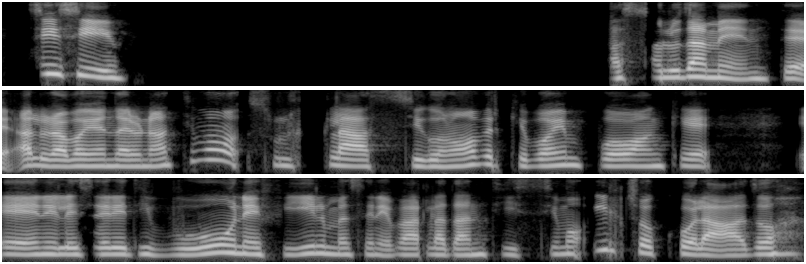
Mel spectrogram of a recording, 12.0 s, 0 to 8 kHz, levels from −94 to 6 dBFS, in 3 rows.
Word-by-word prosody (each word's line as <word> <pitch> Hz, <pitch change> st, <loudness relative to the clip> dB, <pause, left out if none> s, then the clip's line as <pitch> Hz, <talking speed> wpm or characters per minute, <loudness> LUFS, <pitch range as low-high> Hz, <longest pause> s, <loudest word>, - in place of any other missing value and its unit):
Sì, 315 Hz, 0 st, +4 dB
sì. 245 Hz, -8 st, +3 dB, 2.4 s
Assolutamente. 195 Hz, -3 st, +2 dB
Allora 200 Hz, -2 st, +4 dB
voglio 195 Hz, +1 st, +3 dB
andare 190 Hz, -1 st, +2 dB
un 190 Hz, -, -1 dB
attimo 335 Hz, -, -2 dB
sul 210 Hz, -3 st, -12 dB
classico, 190 Hz, -2 st, +1 dB
no, 190 Hz, +4 st, 0 dB
perché 235 Hz, -5 st, -7 dB
poi 200 Hz, +2 st, 0 dB
un 220 Hz, 0 st, -4 dB
po' 195 Hz, -2 st, -2 dB
anche, 195 Hz, 0 st, -2 dB, 0.4 s
ehm, 185 Hz, -1 st, +3 dB
nelle 190 Hz, -1 st, +2 dB
serie 190 Hz, +1 st, 0 dB
TV, 185 Hz, +4 st, -2 dB
nei 195 Hz, -2 st, +4 dB
film, 185 Hz, +2 st, -4 dB
se 185 Hz, 0 st, -11 dB
ne 165 Hz, -3 st, -3 dB
parla 180 Hz, +1 st, -2 dB
tantissimo: 180 Hz, +3 st, -6 dB
il 310 Hz, -1 st, -6 dB
cioccolato. 190 Hz, -4 st, 0 dB
195 Hz, 140 wpm, -21 LUFS, 185-210 Hz, 2.4 s, Sì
